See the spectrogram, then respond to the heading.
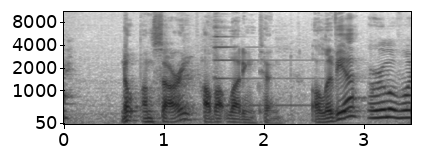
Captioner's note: bell rings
